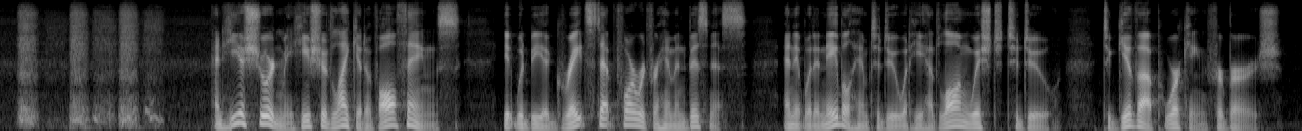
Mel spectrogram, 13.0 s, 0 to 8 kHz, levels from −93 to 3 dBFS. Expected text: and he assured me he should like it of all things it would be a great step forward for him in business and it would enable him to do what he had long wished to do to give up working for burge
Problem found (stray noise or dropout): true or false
true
